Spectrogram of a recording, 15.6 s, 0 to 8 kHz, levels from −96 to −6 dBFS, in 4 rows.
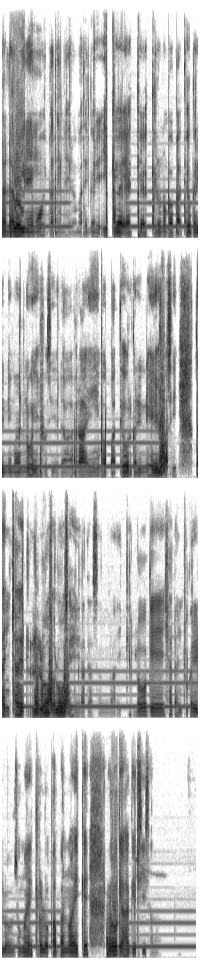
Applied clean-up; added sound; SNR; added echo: none; Wind instrument, woodwind instrument; 18 dB; none.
